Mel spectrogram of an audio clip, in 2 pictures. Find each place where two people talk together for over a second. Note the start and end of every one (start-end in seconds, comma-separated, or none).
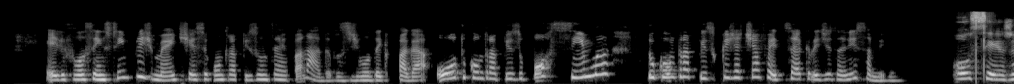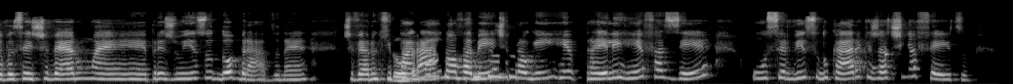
14.0-15.3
